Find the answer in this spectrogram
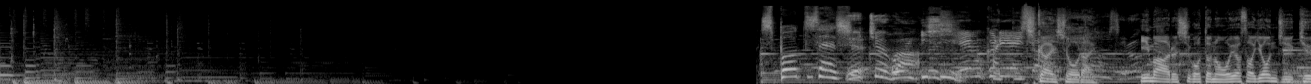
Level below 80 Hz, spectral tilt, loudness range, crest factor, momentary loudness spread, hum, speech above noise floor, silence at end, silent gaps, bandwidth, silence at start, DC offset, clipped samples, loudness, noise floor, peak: -48 dBFS; -4 dB/octave; 19 LU; 18 dB; 18 LU; none; over 66 dB; 0 s; none; 16.5 kHz; 0 s; under 0.1%; under 0.1%; -24 LUFS; under -90 dBFS; -10 dBFS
